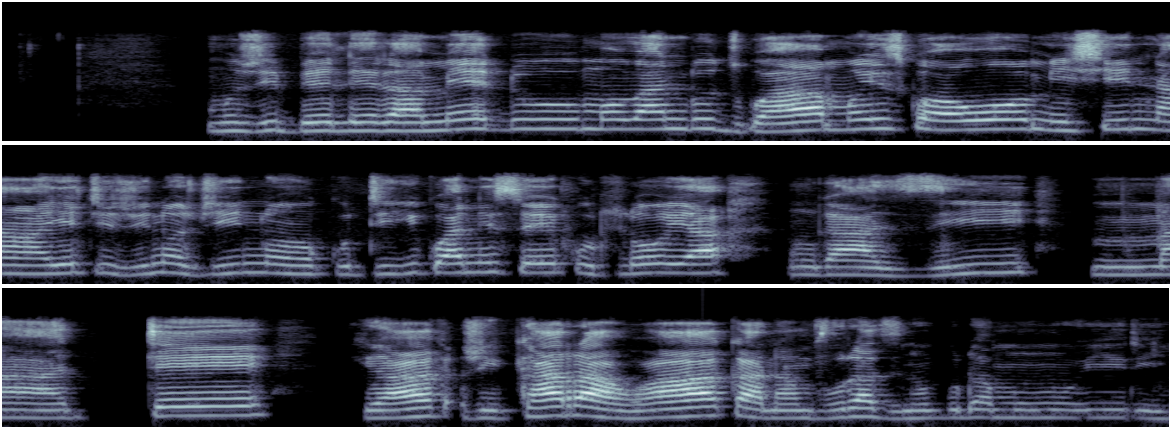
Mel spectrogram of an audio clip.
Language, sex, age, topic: Ndau, female, 25-35, health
